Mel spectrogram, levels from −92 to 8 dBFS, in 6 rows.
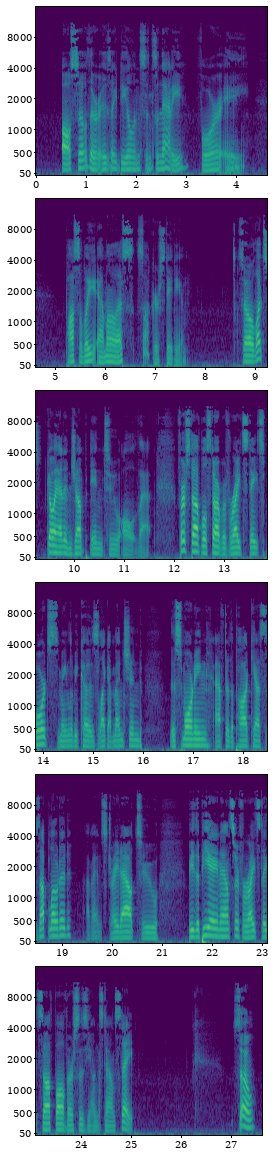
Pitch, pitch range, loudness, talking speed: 120 Hz, 110-140 Hz, -27 LUFS, 130 wpm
